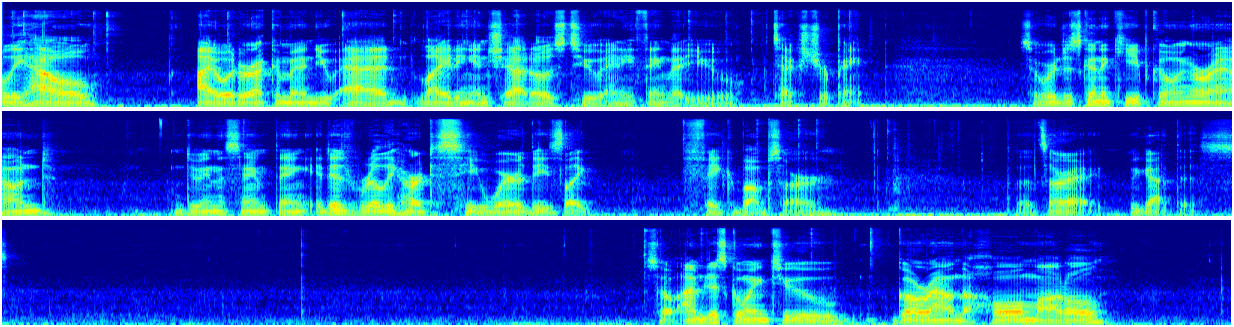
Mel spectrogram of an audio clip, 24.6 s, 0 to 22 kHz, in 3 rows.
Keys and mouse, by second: 2.6 middle click, 3.4 shift+middle click, 4.3 middle click, 4.8 shift+middle click, 8.5-8.9 drag, 9.8-11.3 middle drag, 12.8 click, 13.3 shift+middle drag, 13.6 middle click, 16.0-19.4 drag, 19.8-20.2 drag, 21.1-21.8 middle drag, 23.1-24.5 drag.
